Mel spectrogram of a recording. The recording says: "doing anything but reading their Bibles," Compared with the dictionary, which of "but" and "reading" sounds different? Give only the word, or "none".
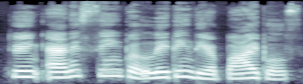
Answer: reading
